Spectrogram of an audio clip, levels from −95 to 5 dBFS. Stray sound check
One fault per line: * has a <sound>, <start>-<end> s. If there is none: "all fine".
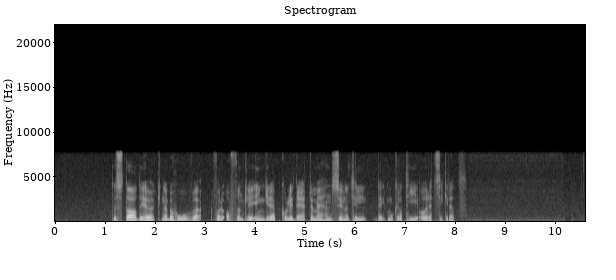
all fine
